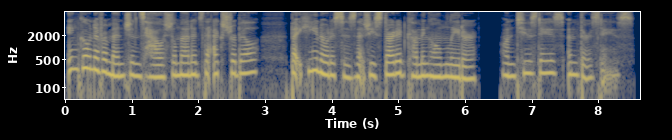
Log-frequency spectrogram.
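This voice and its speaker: A woman's voice: medium pitch, no echo. A woman reading fan fiction aloud as a scripted story narration.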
